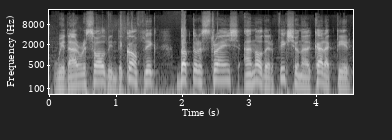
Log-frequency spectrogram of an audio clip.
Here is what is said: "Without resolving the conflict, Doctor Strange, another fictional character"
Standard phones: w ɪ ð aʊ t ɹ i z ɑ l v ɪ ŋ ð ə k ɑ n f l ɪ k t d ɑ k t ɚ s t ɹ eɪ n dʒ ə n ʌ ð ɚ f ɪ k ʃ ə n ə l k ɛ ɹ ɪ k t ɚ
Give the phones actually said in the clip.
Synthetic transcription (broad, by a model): w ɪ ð aʊ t ɹ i s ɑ l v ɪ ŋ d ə k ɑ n f l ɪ k t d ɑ k t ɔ s t ɹ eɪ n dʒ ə n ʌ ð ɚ f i k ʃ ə n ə l k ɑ ɹ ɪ k t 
